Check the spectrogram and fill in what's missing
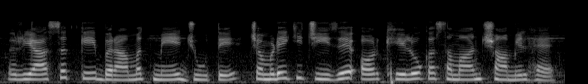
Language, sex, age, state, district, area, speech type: Urdu, female, 18-30, Delhi, East Delhi, urban, read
